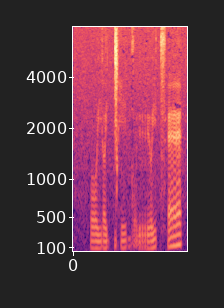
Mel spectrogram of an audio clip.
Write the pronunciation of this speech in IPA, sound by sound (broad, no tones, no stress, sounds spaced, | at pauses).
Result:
o j ə j ǀʰ i ɡ o̰ rʲ o j t͡sʼ ɛ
